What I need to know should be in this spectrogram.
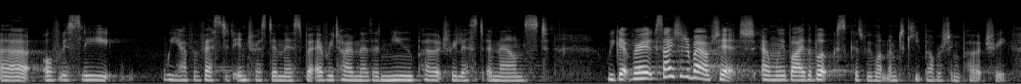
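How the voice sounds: A woman with a medium pitch and a slightly mellow tone talks at a fairly quick pace, with ordinary pitch variation and few pauses.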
